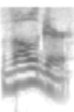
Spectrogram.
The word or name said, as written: vulgar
